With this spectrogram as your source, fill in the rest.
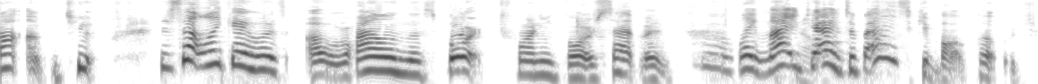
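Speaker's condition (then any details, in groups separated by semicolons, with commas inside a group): Cerebral palsy, severe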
